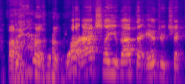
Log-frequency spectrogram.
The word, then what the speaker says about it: Andrucyk: Andrucyk. I was wrong. I lost the pool. Almost right, but I was still mispronounced it. I'm horrible. Well, actually, you got the Andrucyk right.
